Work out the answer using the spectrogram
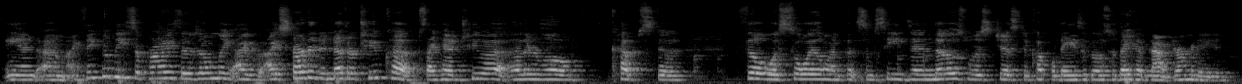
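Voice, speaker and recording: A woman hosting a casual home vlog, chatty and relaxed with many ums. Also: a little high, moderate pace. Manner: talks while tasting, mouth full. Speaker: home cooking vlogger. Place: home kitchen and growing room. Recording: roomy home echo.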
